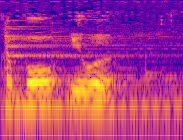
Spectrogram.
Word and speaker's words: Kebo Iwa: Kita beralih ke Nusantara, yaitu cerita Kebo Iwe. Kalau nulisnya Kebo Iwa ya, tapi kalau Bali kan dibacanya A itu jadi E. Jadi untuk seterusnya akan menyebutnya dengan Kebo Iwe.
